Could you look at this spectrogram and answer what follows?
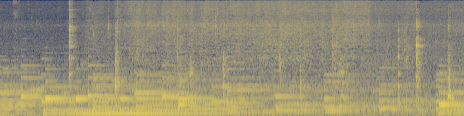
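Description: Onions sizzle steadily in a pan with turmeric and salt, a soft continuous frying hiss running under louder background music for the whole stretch.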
